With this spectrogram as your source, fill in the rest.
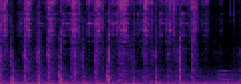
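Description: Tarot cards being shuffled in a rapid series of close, crisp riffling clicks and flutters, steady and dense throughout with a faint low hum beneath.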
